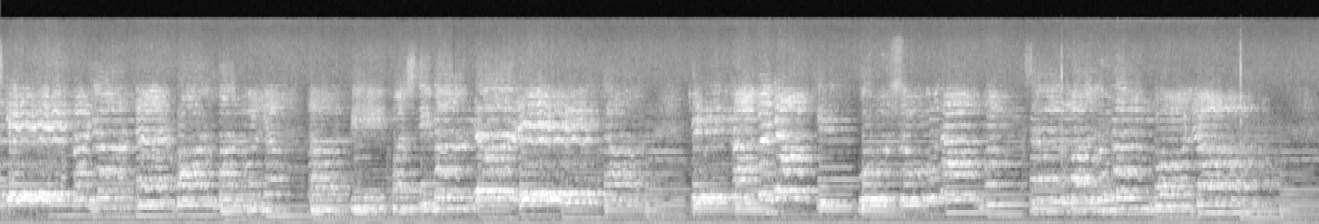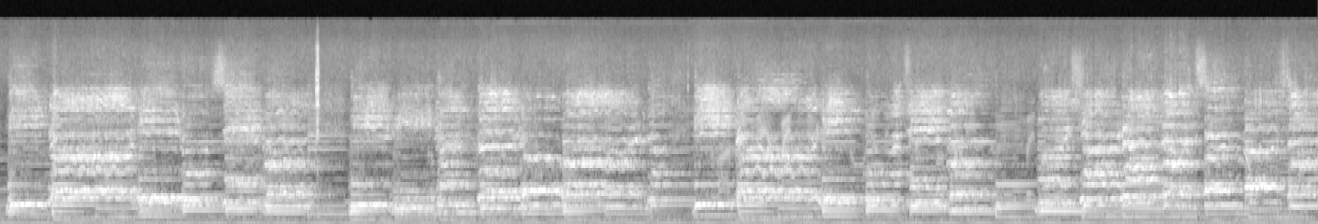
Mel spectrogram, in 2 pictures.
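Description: A choir singing an Indonesian march song in a diatonic major key.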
